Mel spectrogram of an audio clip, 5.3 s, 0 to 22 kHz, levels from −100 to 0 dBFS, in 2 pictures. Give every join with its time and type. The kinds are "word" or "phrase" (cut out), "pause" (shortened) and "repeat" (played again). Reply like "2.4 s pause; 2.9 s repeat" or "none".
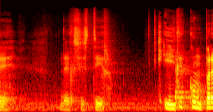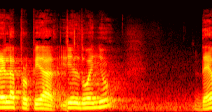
2.2 s word; 3.5 s word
